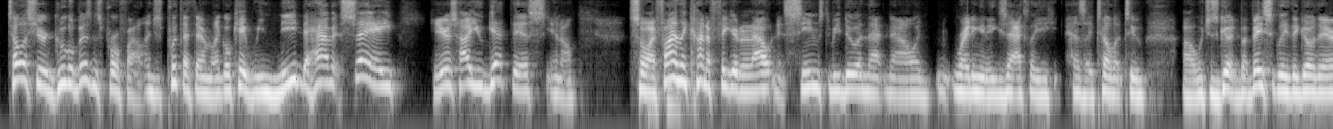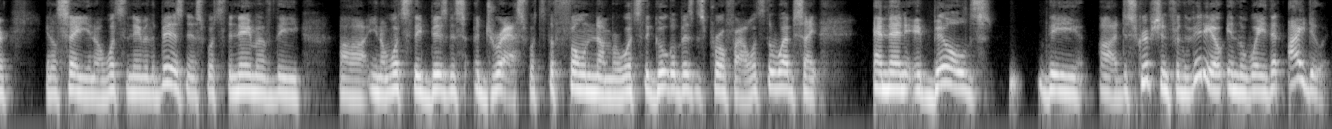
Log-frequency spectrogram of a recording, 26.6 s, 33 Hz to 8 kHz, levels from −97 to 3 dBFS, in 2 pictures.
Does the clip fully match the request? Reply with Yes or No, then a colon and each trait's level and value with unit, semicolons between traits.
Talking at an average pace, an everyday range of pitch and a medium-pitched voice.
No: fast, 250 wpm; average, 3.9 semitones; medium, 165 Hz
